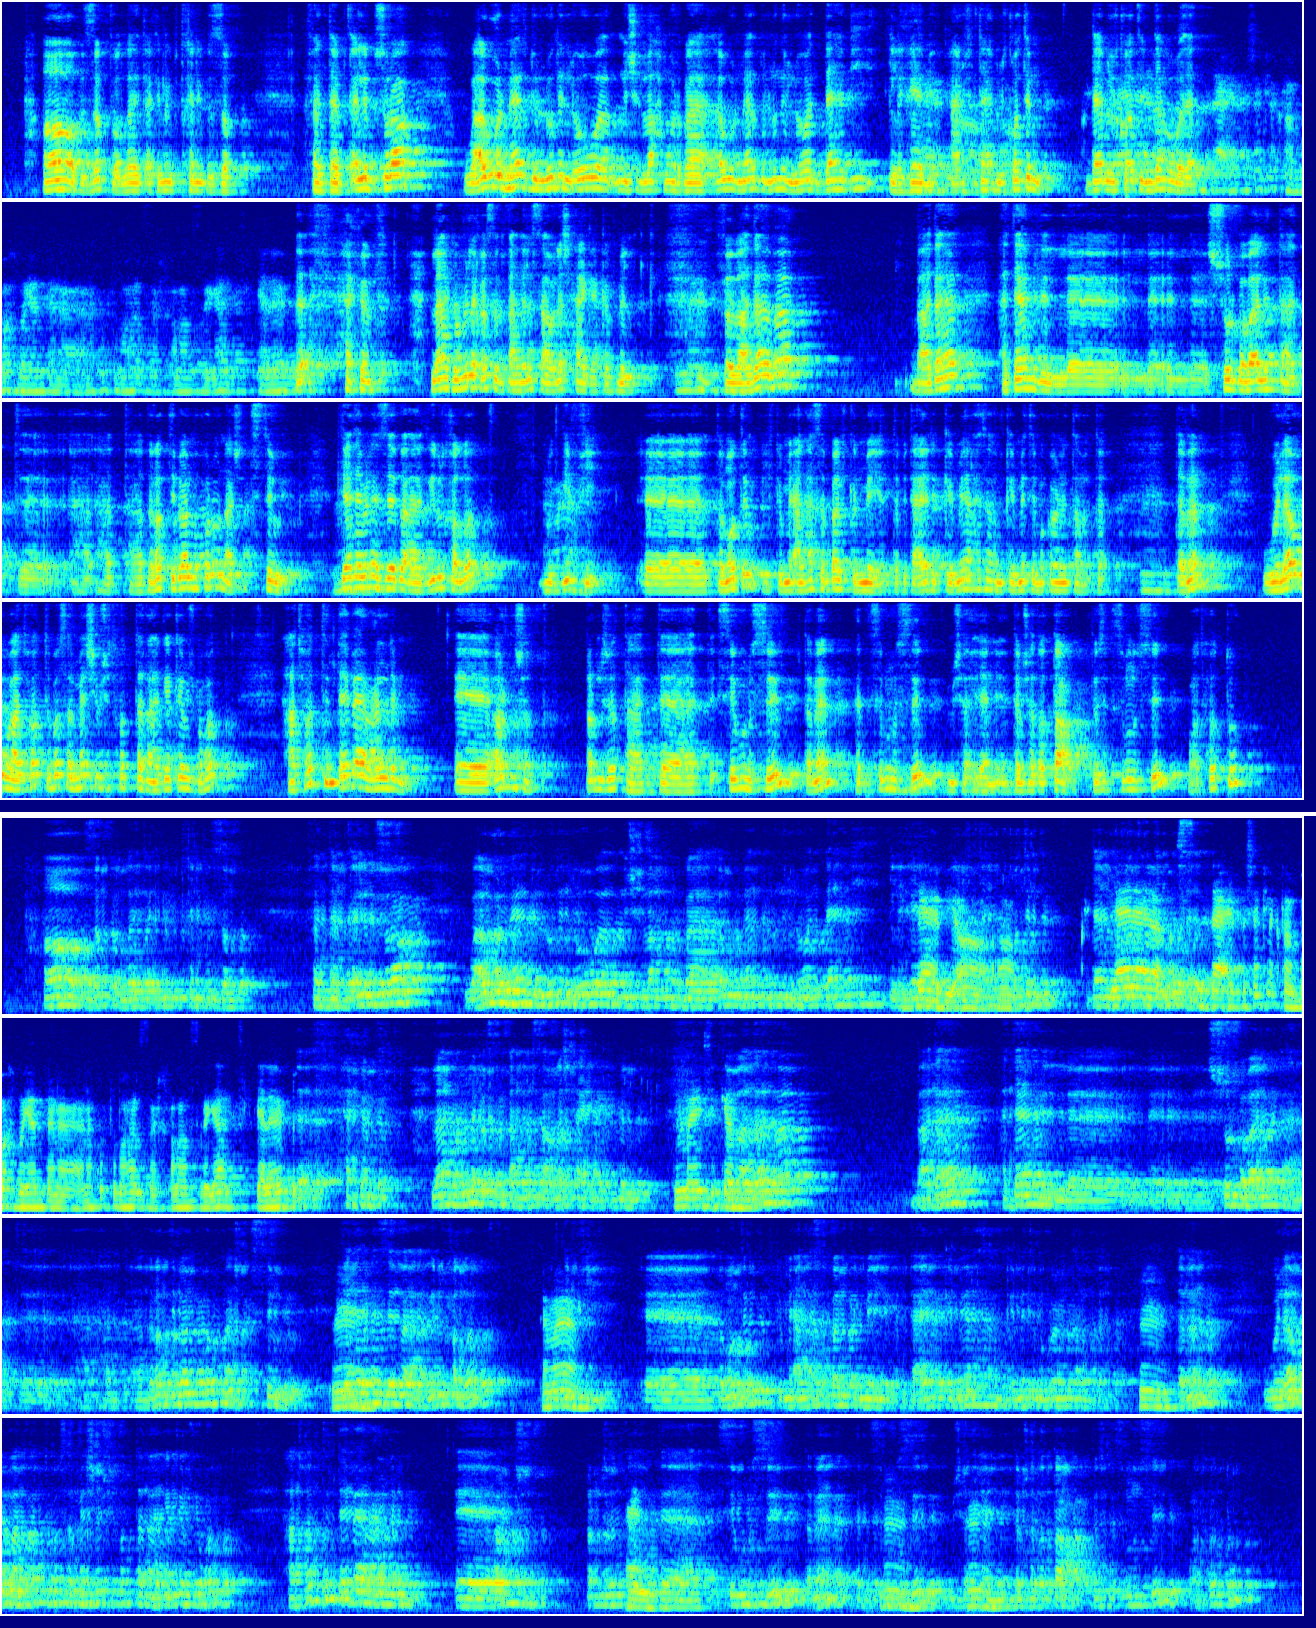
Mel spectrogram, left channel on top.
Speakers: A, on the left; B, on the right.
A: اه بالظبط والله ده اكنك بتخانق بالظبط فانت بتقلب بسرعه واول ما ياخدوا اللون اللي هو مش الاحمر بقى اول ما ياخدوا اللون اللي هو الذهبي الغامق
B: الذهبي
A: عارف
B: اه
A: الذهب
B: اه
A: القاتم الذهب
B: لا
A: القاتم
B: لا لا
A: ده
B: بص
A: هو ده
B: انت انت شكلك طباخ بجد انا انا كنت بهزر خلاص رجعت في كلامي
A: <laughs> هكمل لا هكمل لك اصلا ده احنا لسه ما عملناش حاجه هكمل لك
B: <laughs> ماشي
A: فبعدها
B: كمل
A: بقى بعدها هتعمل ال ال ال- الشوربه بقى اللي انت هت هت هتغطي بقى المكرونه عشان تستوي
B: امم
A: دي هتعملها ازاي بقى هتجيب الخلاط
B: تمام
A: وتجيب فيه آه، طماطم الكميه على حسب بقى الكميه انت بتعاير الكميه على حسب كميه المكرونه اللي انت عملتها
B: امم
A: تمام ولو هتحط بصل ماشي مش هتحط انا كده كده مش بحط هتحط انت ايه بقى يا معلم آه، قرن شطه قرن شطه
B: حلو
A: هت هتقسمه نصين تمام هتقسمه
B: امم
A: نصين مش ه...
B: امم
A: يعني انت مش هتقطعه انت بس هتقسمه نصين وهتحطه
